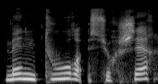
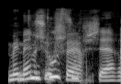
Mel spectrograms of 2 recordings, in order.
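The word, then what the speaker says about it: Mennetou-sur-Cher: Zabou Bretman, vous quittez Paris donc pour le Loir-et-Cher, pour Mentour-sur-Cher, je le prononce bien? – Bon, vous avez rajouté un R, mais qui n'est pas nécessaire, parce qu'il y a Tour aussi à côté.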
